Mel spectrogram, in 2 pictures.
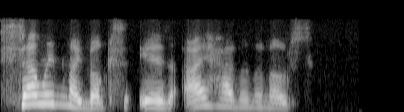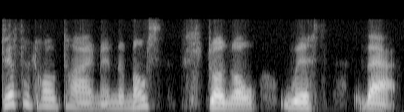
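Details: Speech of an adult woman with cerebral palsy.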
